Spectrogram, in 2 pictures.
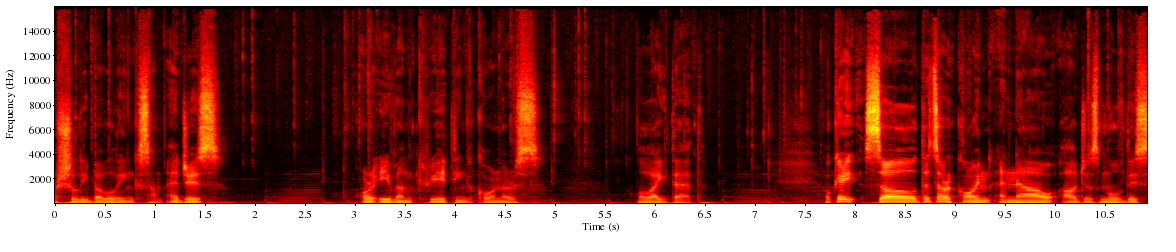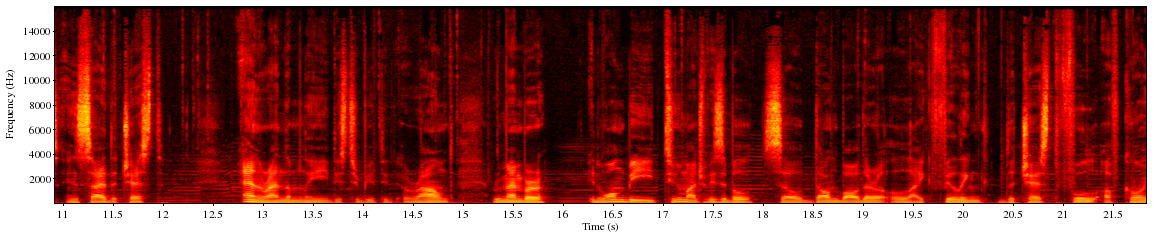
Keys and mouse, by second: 0.1 click, 0.3 g, 0.4 g, 0.7 click, 1.8 click, 2.1 g, 2.3 g, 2.7 ctrl+b, 3.0 v, 4.4 click, 4.7 ctrl+t, 5.1 click, 5.4 middle click, 6.5 middle click, 7.0 Tab, 7.5 middle drag, 10.2-12.7 typing, 11.3 click, 12.2 click, 13.9 click, 14.7 click, 15.1 middle drag, 17.0 click, 17.3 s, 18.8 click.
